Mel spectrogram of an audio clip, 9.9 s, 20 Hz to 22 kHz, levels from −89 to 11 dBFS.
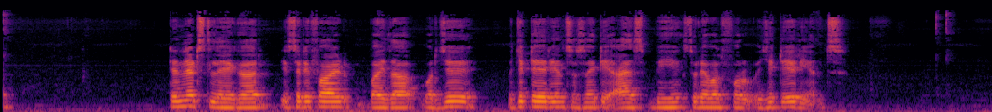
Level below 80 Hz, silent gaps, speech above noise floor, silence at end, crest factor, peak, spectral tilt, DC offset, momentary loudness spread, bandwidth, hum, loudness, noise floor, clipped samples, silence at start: -52 dBFS; none; 34 dB; 0.45 s; 18 dB; -6 dBFS; -5 dB/octave; under 0.1%; 8 LU; 15.5 kHz; none; -23 LUFS; -57 dBFS; under 0.1%; 0.05 s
